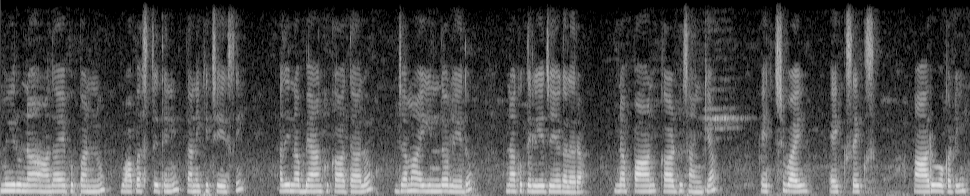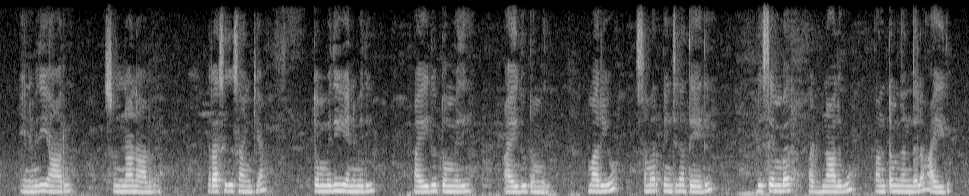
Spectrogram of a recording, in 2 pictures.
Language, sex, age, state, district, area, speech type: Telugu, female, 30-45, Telangana, Karimnagar, rural, read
